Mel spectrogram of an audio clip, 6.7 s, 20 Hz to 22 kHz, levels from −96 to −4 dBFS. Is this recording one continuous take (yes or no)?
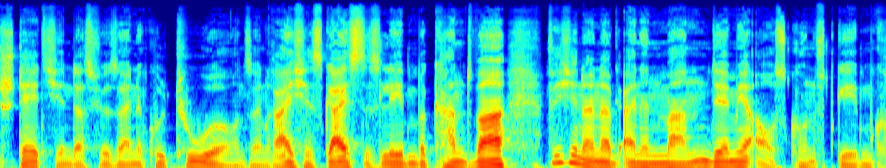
no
